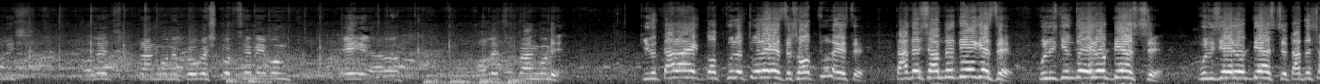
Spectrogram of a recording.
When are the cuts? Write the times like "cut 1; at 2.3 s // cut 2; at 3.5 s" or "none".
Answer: cut 1; at 5.5 s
